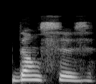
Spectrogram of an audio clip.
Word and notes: danseuse: frances

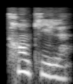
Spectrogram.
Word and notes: tranquille: frances

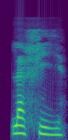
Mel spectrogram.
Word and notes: la fille: French

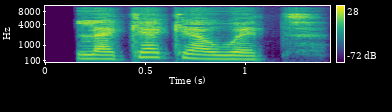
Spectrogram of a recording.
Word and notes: la cacahuete: frances

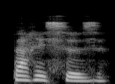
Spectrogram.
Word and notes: paresseuse: frances

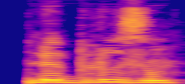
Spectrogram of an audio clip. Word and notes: le blouson: frances

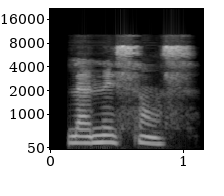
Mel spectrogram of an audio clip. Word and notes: la naissance: frances

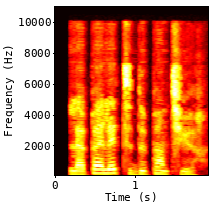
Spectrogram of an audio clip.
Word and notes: la palette de peinture: frances

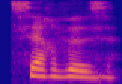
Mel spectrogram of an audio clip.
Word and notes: serveuse: frances

